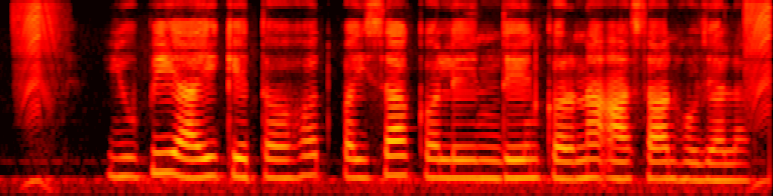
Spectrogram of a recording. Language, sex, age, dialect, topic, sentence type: Bhojpuri, female, 18-24, Western, banking, statement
